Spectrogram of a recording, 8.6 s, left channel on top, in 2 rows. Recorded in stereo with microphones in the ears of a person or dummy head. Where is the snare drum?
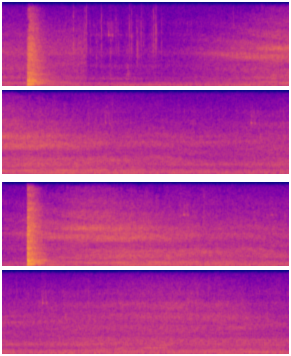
50° right (ahead or behind), 0.7 m.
